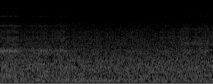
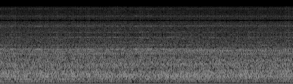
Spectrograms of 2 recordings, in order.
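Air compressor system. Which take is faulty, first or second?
first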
